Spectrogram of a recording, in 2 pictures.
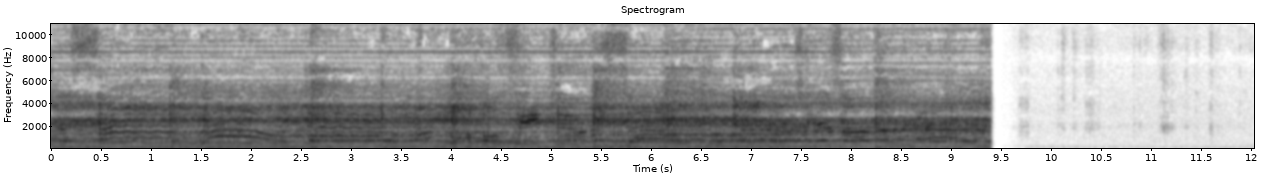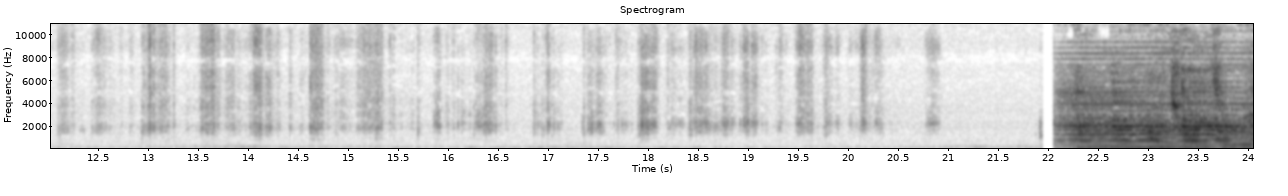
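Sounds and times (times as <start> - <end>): faint scratching and scraping: 9.6 - 21.4.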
